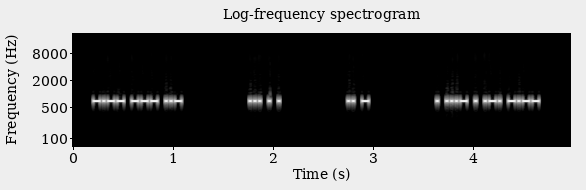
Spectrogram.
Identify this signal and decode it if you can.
Morse code, heard as a keyed tone, about 49 wpm, 700 Hz. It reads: YOU SEE IT EVERY
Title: 4x Word-Spacing - Sentences from Top 200 Words - 50wpm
